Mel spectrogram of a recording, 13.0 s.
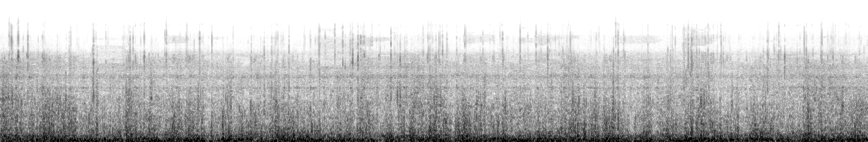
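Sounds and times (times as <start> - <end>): train heavy rumble: 0.0 - 13.0
wheel clicks on rails: 0.0 - 13.0.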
